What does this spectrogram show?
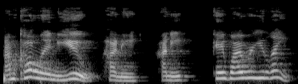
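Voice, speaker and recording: A woman playing an imperious, sharp-tongued older comedy star, snarky and commanding, in a comedy table read. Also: a little high, expressive, a little fast, lightly acted. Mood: teasing, testing.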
